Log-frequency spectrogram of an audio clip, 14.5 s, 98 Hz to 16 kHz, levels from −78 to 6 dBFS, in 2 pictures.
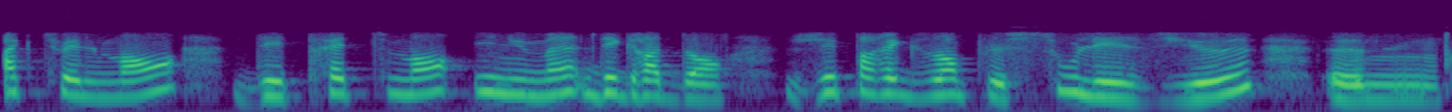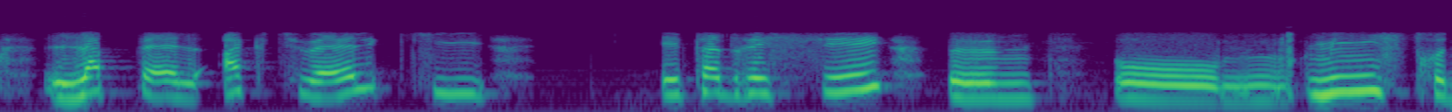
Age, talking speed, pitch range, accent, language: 60-79, 85 wpm, 190-260 Hz, French, French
